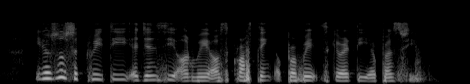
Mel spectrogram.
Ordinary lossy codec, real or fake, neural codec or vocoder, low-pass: none; fake; vocoder, 44.1 kHz, 80 mel bands, Vocos; 7.2 kHz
